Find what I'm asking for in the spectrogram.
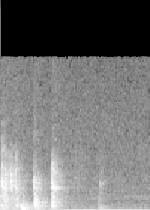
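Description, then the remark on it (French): A key turns in a bedroom door lock as a woman locks her door at night, giving three or four sharp metallic clicks in quick succession, then a fainter final click before a low, steady hum. “Elle a fermé la porte de sa chambre à clé.”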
